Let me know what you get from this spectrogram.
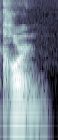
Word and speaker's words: Corden: Why did you say it like that? – Corden. Is that not how you say his name? – No, I think it's just Corden.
